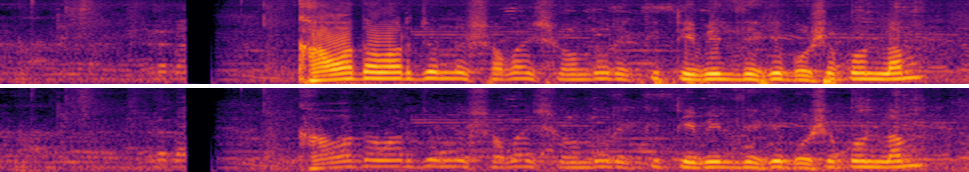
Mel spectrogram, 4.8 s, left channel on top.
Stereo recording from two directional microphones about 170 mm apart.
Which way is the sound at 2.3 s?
40° left (ahead or behind).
